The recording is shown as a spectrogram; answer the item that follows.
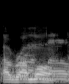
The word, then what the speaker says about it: Ramon: Yeah, and normally we're going to pronounce that Ramon with the schwa. Ramon.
